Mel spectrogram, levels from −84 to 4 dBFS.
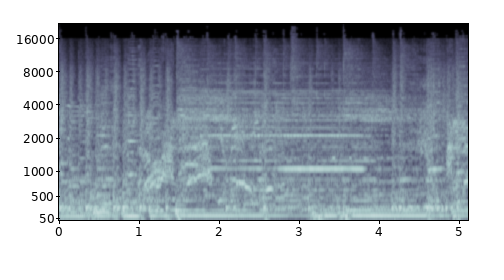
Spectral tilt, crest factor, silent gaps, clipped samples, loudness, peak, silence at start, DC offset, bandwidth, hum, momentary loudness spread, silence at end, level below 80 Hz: -4.5 dB/octave; 12 dB; none; under 0.1%; -12 LUFS; -2 dBFS; 0 s; under 0.1%; 18.5 kHz; none; 2 LU; 0 s; -28 dBFS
